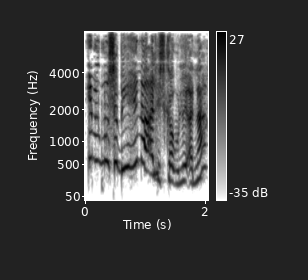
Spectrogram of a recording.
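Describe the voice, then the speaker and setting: Expressive doting Filipino radio-drama mother. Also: extremely high pitch, fast, no room sound, clean studio sound, exaggerated voice. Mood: probing, teasing. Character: doting, teasing mother of a grown returning son.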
